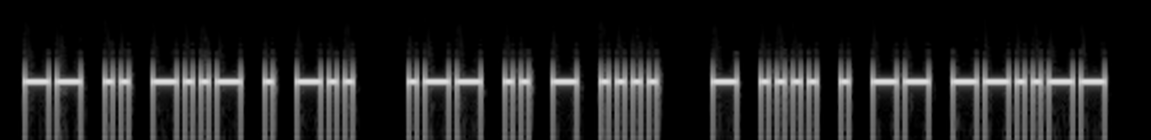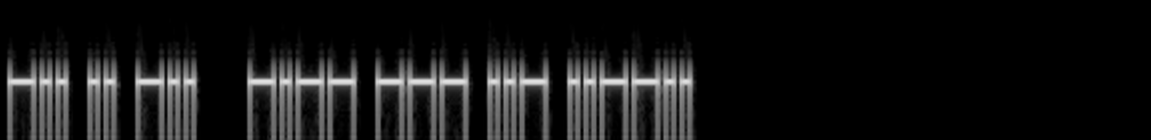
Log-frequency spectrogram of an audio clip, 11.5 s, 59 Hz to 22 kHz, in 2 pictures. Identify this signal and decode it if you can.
Morse code, heard as a keyed tone, about 30 wpm, 700 Hz. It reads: MIXED WITH THEM, DID YOU?
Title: Sentences from Top 1500 Words 30wpm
